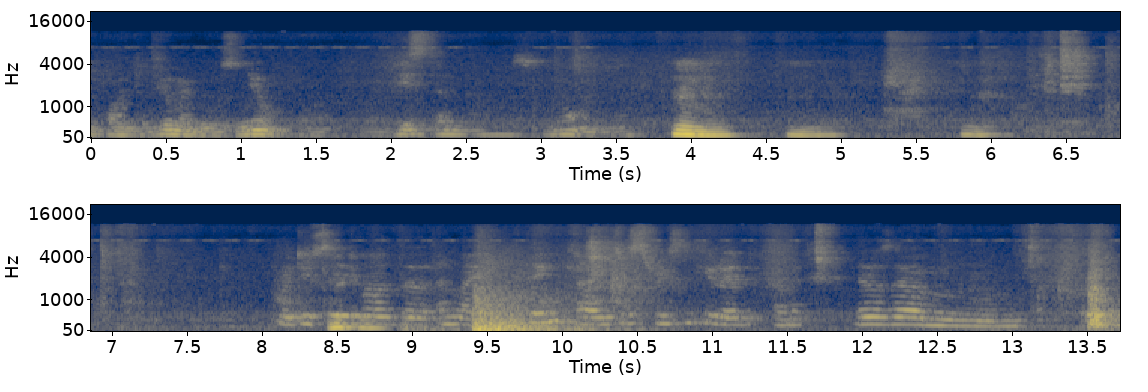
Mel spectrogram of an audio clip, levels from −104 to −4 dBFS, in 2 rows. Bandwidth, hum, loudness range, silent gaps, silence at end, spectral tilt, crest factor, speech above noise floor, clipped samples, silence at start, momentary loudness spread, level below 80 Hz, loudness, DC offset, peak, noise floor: 12 kHz; none; 11 LU; none; 0 s; -6.5 dB/octave; 22 dB; 27 dB; under 0.1%; 0 s; 21 LU; -48 dBFS; -36 LUFS; under 0.1%; -12 dBFS; -61 dBFS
